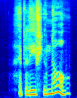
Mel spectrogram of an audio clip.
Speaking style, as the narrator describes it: she breathed

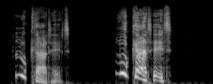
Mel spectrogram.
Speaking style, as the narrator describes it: said Whimsy, with a hysterical squeak of laughter

